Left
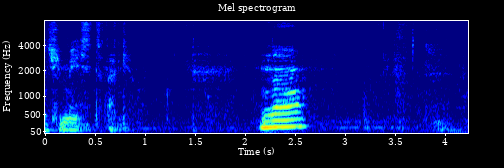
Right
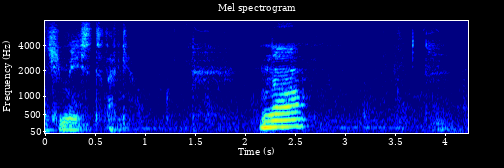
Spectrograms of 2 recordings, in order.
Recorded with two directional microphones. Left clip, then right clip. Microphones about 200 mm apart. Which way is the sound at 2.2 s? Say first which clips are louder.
Even; 10° right (ahead or behind).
